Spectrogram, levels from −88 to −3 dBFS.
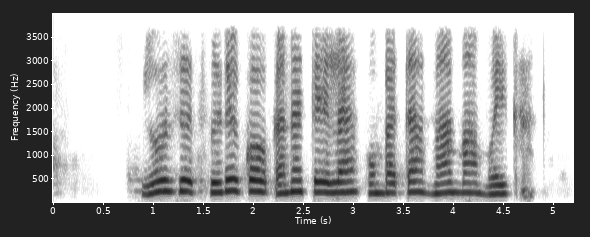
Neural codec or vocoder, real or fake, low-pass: codec, 16 kHz, 2 kbps, FreqCodec, smaller model; fake; 3.6 kHz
